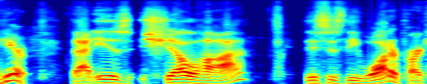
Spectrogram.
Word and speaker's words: Xel-Ha: Uh they've got uh the Shellhala Water Park is right there.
